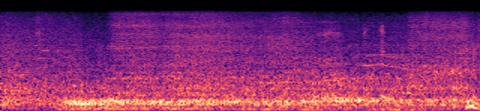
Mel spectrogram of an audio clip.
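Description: Animatronic Tyrannosaurus rex's roar sound effect played over loudspeakers in a large hall: a long, low, rumbling growl swelling in about half a second in and held steady.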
